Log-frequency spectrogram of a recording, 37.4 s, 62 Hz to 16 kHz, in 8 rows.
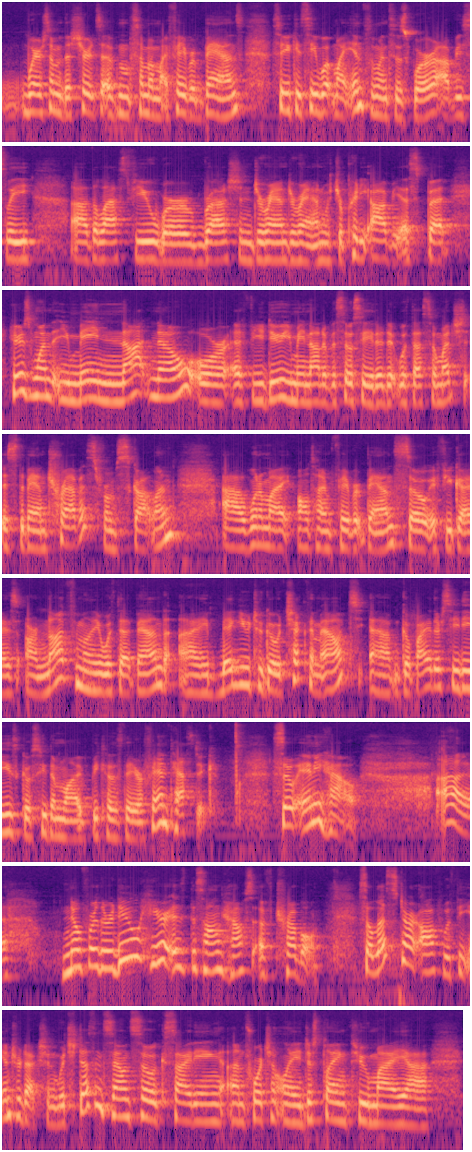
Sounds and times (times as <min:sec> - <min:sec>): Speech: 0:00.0 - 0:27.0, 0:27.8 - 0:37.1.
